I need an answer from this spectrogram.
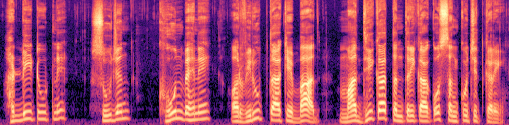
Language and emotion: Hindi, neutral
